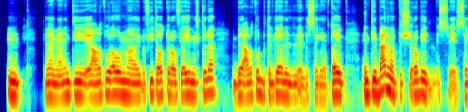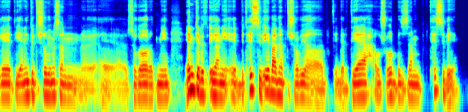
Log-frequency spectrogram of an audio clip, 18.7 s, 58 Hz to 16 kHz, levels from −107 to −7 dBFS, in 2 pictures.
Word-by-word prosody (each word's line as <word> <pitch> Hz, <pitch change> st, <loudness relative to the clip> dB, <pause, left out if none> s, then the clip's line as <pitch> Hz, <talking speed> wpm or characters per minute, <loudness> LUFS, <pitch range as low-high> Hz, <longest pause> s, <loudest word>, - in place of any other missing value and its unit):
إمم، 135 Hz, -3 st, +3 dB, 0.4 s
تمام. 125 Hz, 0 st, -1 dB
يعني 125 Hz, +2 st, -1 dB
أنتِ 135 Hz, 0 st, -1 dB, 0.3 s
على 125 Hz, +1 st, +1 dB
طول 145 Hz, +1 st, +1 dB
أوّل 145 Hz, 0 st, +4 dB
ما 130 Hz, -2 st, +1 dB
يبقى 125 Hz, -, -3 dB
في 145 Hz, -, -1 dB
توتّر، 135 Hz, 0 st, 0 dB
أو 125 Hz, -, +1 dB
في 135 Hz, +1 st, -2 dB
أي 135 Hz, +1 st, +2 dB
مشكلة، 145 Hz, +5 st, -1 dB, 0.3 s
ب -, -, -2 dB
على 130 Hz, 0 st, +1 dB
طول 150 Hz, +3 st, 0 dB
بتلجئي 135 Hz, +1 st, 0 dB
لل 120 Hz, -2 st, -1 dB
للسجائر. 115 Hz, 0 st, -5 dB
طيّب، 135 Hz, -1 st, +3 dB, 0.4 s
أنتِ 140 Hz, +1 st, +4 dB
بعد 150 Hz, +7 st, +6 dB
ما 160 Hz, -4 st, +5 dB
بتشربي 140 Hz, +3 st, 0 dB
الس 130 Hz, -, -7 dB
السجاير 125 Hz, 0 st, -1 dB
دي، -, -, -5 dB
يعني 125 Hz, +2 st, 0 dB
أنتِ 135 Hz, +1 st, +1 dB
بتشربي 135 Hz, -2 st, 0 dB
مثلًا 125 Hz, -4 st, -3 dB, 0.9 s
آآ -, -, -10 dB
سيجارة، 120 Hz, 0 st, 0 dB
2، 120 Hz, +1 st, -2 dB, 0.4 s
إمتى 180 Hz, +2 st, +8 dB
بت 145 Hz, -3 st, +1 dB
يعني 130 Hz, -3 st, +2 dB
بتحسّي 180 Hz, +1 st, +2 dB
بإيه 165 Hz, -, +4 dB
بعد 145 Hz, -3 st, +4 dB
ما -, -, +2 dB
بتشربيها؟ 120 Hz, -8 st, -3 dB
بت 85 Hz, -, -16 dB
بارتياح، 125 Hz, +9 st, -1 dB
أو 60 Hz, -, -3 dB
شعور 125 Hz, -, -1 dB
بالذنب؟ 120 Hz, -2 st, -3 dB, 0.2 s
بتحسّي 170 Hz, +1 st, -2 dB
بإيه؟ -, -, -5 dB
130 Hz, 165 wpm, -22 LUFS, 120-140 Hz, 0.9 s, إمتى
